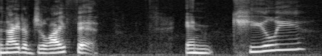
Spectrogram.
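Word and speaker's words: Keighley: of July 5th in key I don't know how to pronounce that ke e i g h l e y key is how I figured it was pronounced he attacked 36-year-old Anna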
